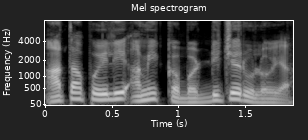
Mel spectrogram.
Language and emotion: Goan Konkani, neutral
